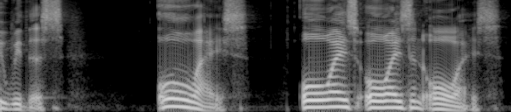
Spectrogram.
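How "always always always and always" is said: rising, louder and louder repeats; getting too excited. Real, not acted. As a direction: let the joy build on each always. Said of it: "I'm getting too excited".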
